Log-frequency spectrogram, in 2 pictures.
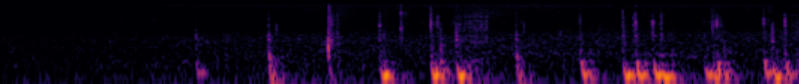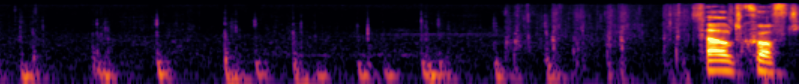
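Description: Footsteps thud on wooden boards and then on the ground.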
